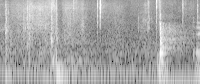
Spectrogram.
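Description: Handling noise on a meeting table picked up by table microphones: a few sharp knocks about half a second apart with rustling, the loudest knock just after one and a half seconds.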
